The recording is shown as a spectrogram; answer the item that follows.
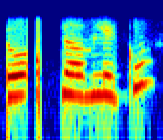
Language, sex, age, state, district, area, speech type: Kashmiri, female, 18-30, Jammu and Kashmir, Srinagar, urban, conversation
